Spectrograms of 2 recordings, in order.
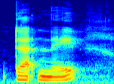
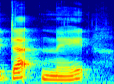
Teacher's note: up as though I'm going to make the T debt but I don't let the air release there's no burst of Air instead I move right into the n Sound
